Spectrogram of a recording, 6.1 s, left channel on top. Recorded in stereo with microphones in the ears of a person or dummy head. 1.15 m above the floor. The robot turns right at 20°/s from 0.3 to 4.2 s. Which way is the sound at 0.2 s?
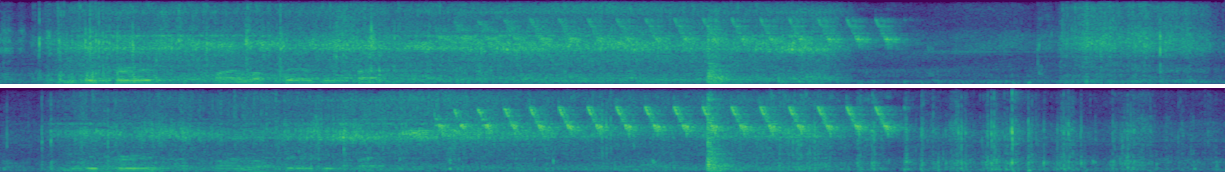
55° left.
